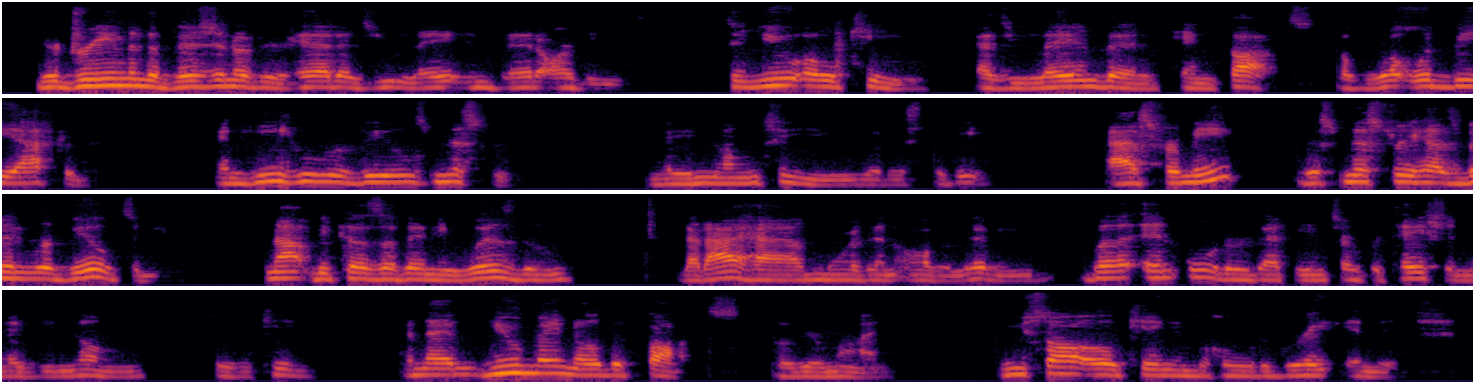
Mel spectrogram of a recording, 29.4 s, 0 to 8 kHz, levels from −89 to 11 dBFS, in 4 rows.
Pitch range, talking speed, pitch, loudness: 125-165 Hz, 200 wpm, 145 Hz, -27 LUFS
